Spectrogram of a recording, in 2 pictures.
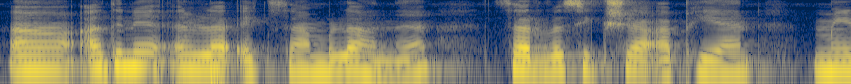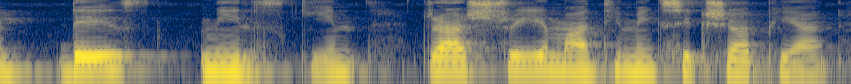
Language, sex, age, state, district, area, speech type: Malayalam, female, 18-30, Kerala, Kasaragod, rural, spontaneous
